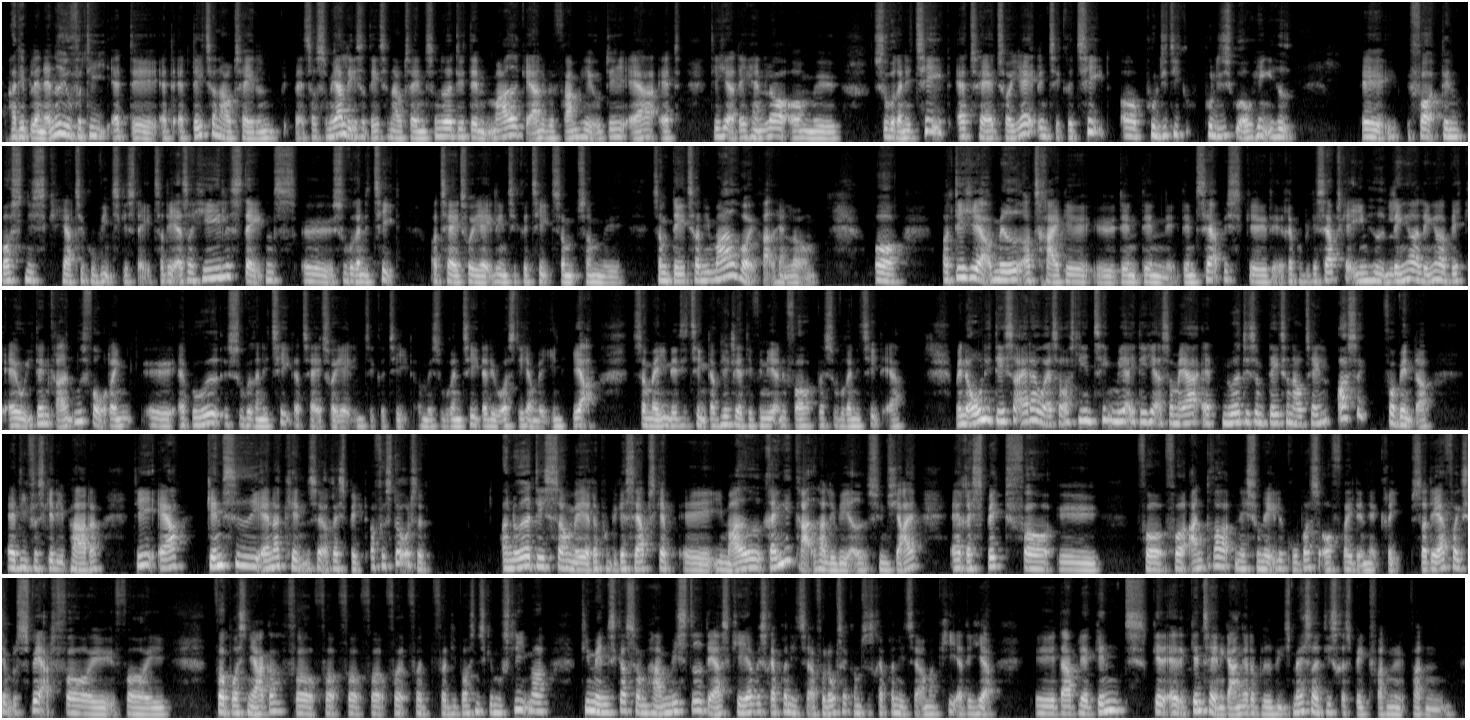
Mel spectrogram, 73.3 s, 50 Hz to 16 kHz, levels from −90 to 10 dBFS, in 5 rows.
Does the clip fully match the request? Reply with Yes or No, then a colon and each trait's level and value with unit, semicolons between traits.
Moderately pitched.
Yes: medium, 155 Hz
